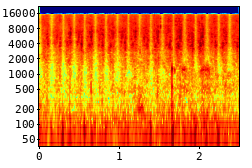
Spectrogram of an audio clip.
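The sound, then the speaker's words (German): Palms rubbed briskly together to warm them: many fast, even back-and-forth strokes with a bright, hissy swish, steady throughout and without any talk. “beginnst dann nochmal deine Hände warm zu reiben”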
